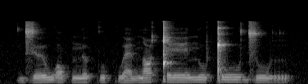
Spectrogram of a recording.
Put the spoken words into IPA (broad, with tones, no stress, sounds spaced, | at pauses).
d͡z ø˨˦ w ɔ˨ p n ɵ˨ k u˨ kʷ æ˨ n ɑ˦ ǃ eː˦ n u˦˨ ǃ uː˦ d͡z u˨ r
